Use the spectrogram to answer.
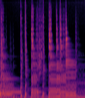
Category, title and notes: Music > Solo instrument
slap fill
electric, harmonic, lowend, notes, riff, riffs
